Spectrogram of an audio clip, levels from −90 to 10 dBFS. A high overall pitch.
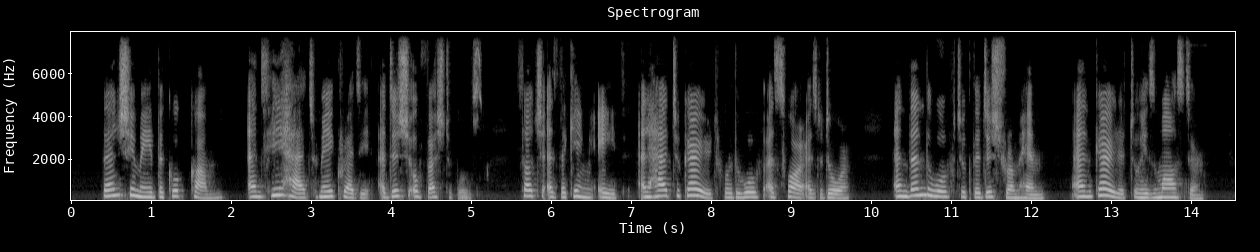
Yes: high, 225 Hz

